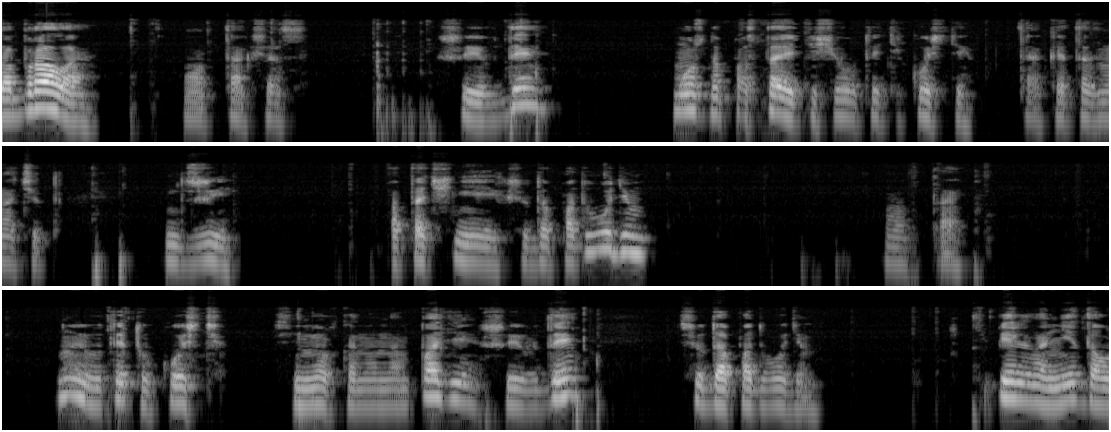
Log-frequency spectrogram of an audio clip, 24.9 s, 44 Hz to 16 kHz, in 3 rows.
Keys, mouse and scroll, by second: 0.9 click, 2.0 middle click, 3.8 shift+d, 6.0 middle click, 9.0 g, 11.0 middle click, 15.8 middle click, 17.3 click, 18.6 KP_7, 20.8 shift+d, 23.9 middle click.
